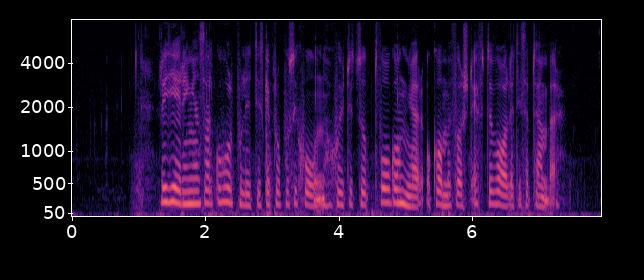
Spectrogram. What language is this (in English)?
Swedish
